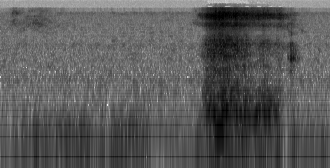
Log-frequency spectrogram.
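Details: Young boy asleep on a chair, possibly having a bad dream: after quiet room noise, one loud, rough, rattling snore on inhalation, then fading back to quiet. Snoring.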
